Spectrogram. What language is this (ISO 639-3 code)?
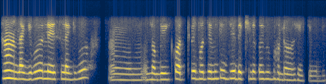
ori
